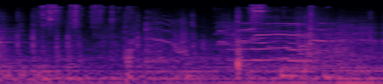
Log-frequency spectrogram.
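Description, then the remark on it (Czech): Metallic jingling and scraping like keys rattling, with a distinct sharp click partway through as a door handle is tried, over a low background hum. “My teď eh, bereme za kliku do bešky.”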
